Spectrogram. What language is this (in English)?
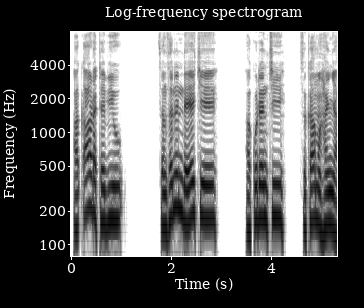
Hausa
